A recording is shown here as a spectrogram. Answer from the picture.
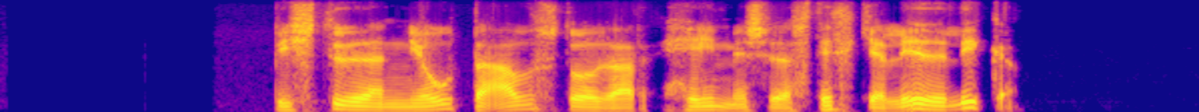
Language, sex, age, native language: Icelandic, male, 20-29, Icelandic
